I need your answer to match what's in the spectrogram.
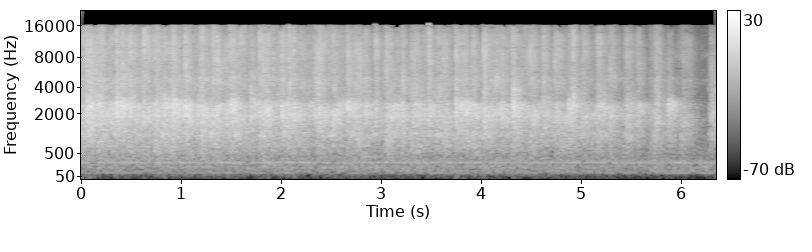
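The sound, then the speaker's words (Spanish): At a Partido Popular gathering, a crowd applauds the former local party president: dense overlapping claps forming a loud, sustained patter that carries on throughout and eases off slightly at the very end. No one speaks. “y quiero pedir para él un fuerte aplauso.”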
